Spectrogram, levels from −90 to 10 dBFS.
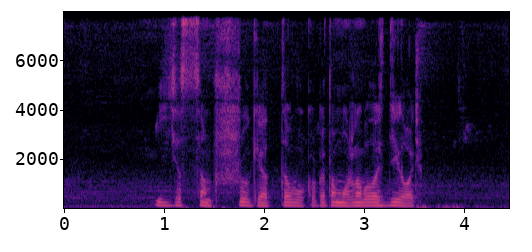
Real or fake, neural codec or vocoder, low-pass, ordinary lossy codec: real; none; none; none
